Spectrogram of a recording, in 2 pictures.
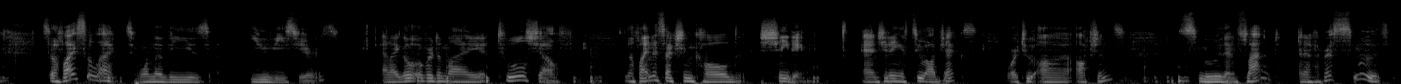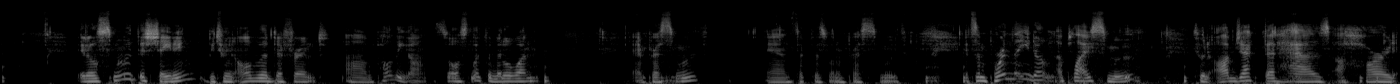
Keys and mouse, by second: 2.5-4.2 right drag, 14.2 click, 18.8-20.5 right drag, 20.3 click, 21.7-23.5 right drag, 23.1 click, 25.3-27.1 right drag, 27.1-28.0 middle drag.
